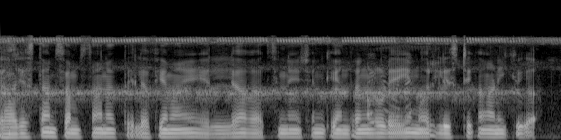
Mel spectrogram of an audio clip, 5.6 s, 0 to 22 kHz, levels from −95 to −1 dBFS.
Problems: constant background noise, low volume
